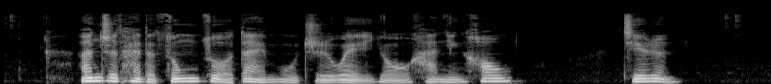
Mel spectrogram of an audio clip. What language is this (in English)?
Chinese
